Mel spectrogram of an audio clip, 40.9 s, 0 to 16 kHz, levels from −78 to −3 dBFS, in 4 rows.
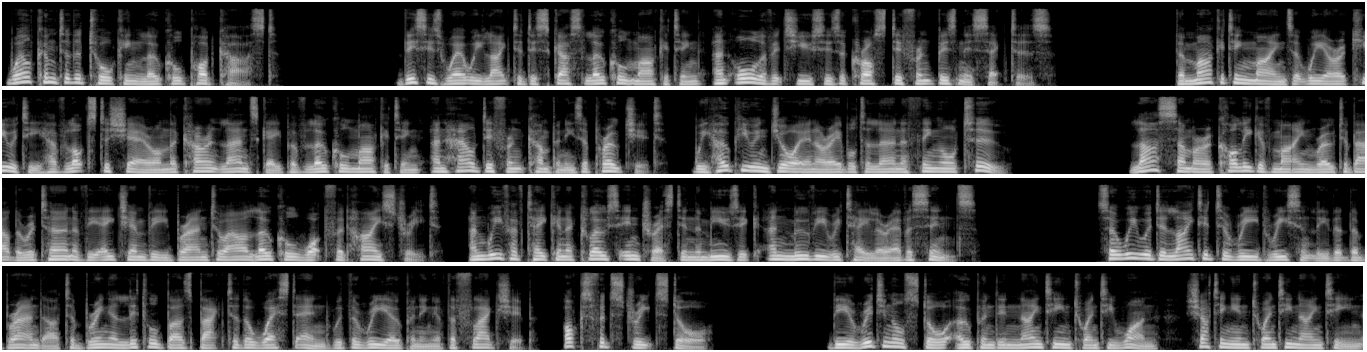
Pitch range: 110-135 Hz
